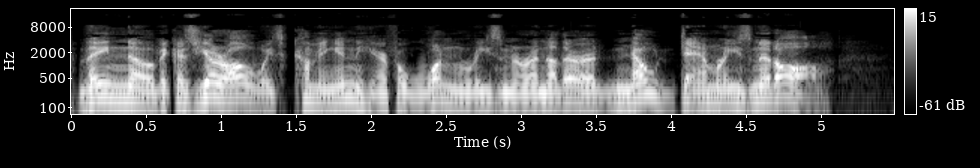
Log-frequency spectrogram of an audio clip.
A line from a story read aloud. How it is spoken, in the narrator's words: Buckman said harshly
